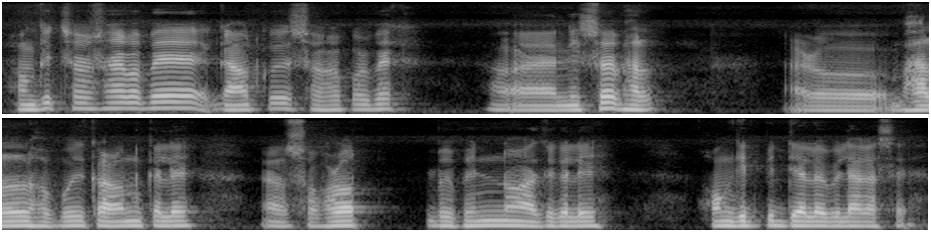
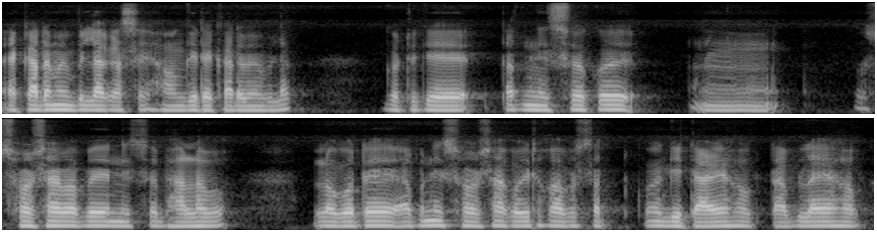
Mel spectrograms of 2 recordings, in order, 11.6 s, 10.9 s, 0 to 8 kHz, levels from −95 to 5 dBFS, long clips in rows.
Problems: background sounds at intervals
